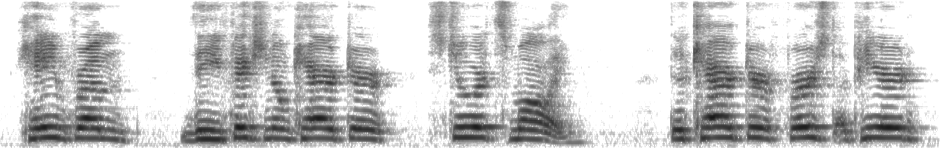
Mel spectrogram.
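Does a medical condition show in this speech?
Yes: cerebral palsy; cerebral palsy since childhood, walks with crutches.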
